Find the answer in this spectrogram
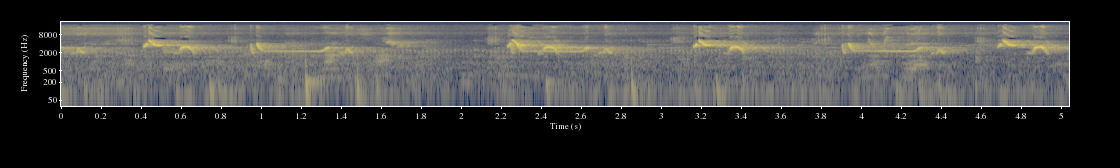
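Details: Bar-winged prinias answer each other as if competing over who sounds louder, giving high, bright chirping phrases about once a second, with a low background rumble and faint voices.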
